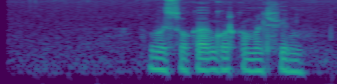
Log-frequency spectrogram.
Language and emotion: Russian, neutral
